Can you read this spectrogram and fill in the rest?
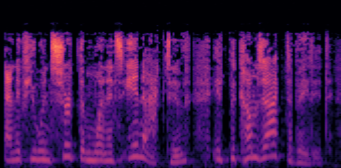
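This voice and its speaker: A man's voice: sits high, big pitch swings, a little fast, slightly rough, no echo, full character voice. A man playing an earnest, eager technician in a video game, patiently explaining things over a radio. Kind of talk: video game cutscene acting.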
